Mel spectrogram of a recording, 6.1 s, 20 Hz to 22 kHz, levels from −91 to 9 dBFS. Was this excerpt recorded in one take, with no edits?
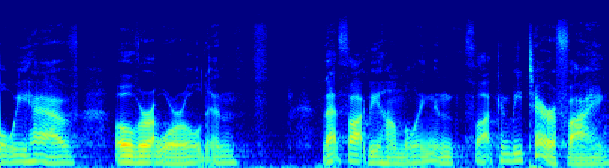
no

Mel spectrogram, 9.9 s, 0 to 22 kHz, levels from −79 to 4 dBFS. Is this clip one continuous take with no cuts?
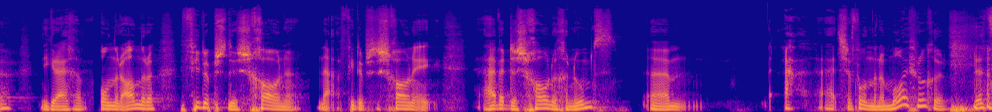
no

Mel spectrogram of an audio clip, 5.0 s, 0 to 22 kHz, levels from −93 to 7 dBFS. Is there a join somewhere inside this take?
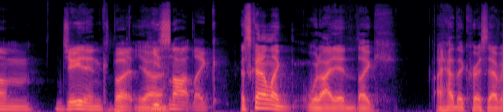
yes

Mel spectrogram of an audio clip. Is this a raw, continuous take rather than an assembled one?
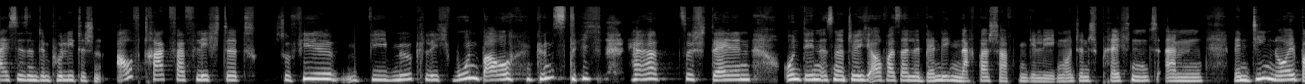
yes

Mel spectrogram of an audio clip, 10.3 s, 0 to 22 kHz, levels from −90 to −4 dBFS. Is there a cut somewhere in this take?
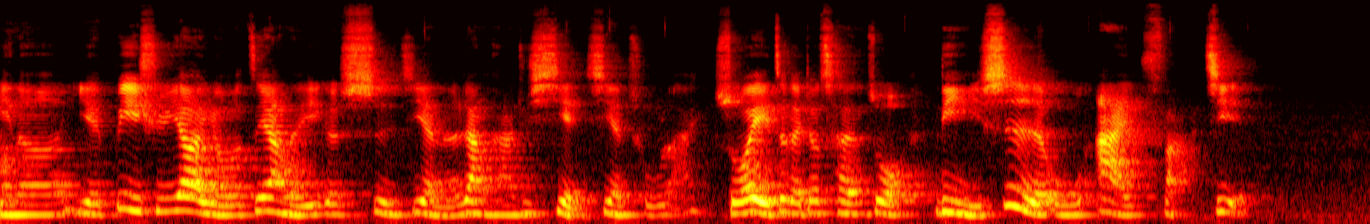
yes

